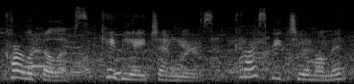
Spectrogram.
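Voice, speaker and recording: Casting: a brisk, newsy field reporter, a little high-voiced, in a loud street crowd. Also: female voice, big pitch swings, very noisy. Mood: reporting. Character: Carla Phillips, brisk field news reporter. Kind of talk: mock live news report.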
